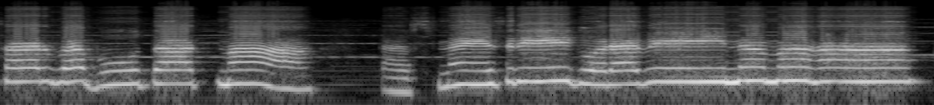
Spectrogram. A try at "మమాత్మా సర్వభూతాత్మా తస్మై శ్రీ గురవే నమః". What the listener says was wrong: Very good.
